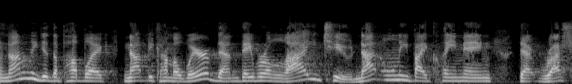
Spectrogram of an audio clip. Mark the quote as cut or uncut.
cut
